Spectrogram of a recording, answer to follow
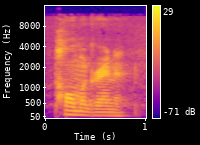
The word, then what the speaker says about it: pomegranate: name in Spanish so in English she saw it and thought it was pronounced from a grenade but apparently it is pomegranate yeah anyways I'm gonna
